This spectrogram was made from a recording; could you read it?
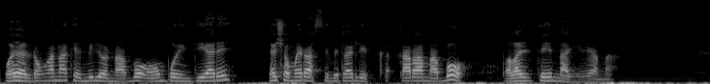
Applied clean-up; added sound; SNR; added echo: none; Meow / Purr; 6 dB; none.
